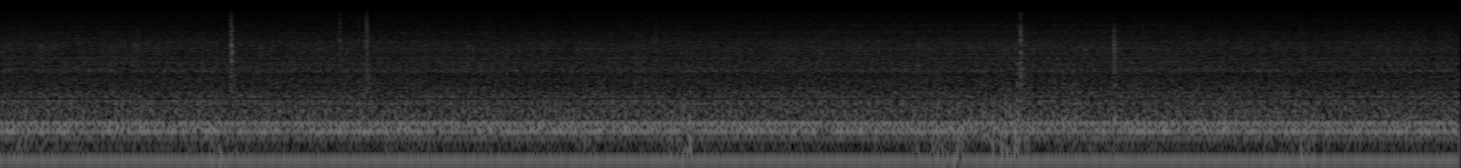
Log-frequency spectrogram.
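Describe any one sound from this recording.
A snowblower engine runs with a steady, loud drone.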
